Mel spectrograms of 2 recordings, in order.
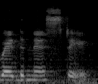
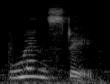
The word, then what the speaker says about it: Wednesday: No matter which accent you're speaking in, we can never call it Wednesday. Just unacceptable. The D is silent and it becomes Wednesday.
